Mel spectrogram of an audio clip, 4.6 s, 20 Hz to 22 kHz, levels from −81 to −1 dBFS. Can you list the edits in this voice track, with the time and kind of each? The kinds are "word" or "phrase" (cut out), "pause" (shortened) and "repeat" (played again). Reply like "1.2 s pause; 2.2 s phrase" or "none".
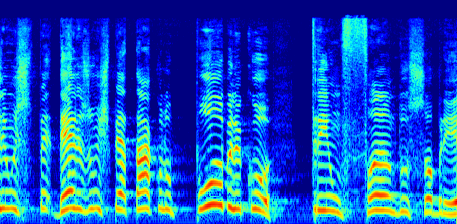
none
